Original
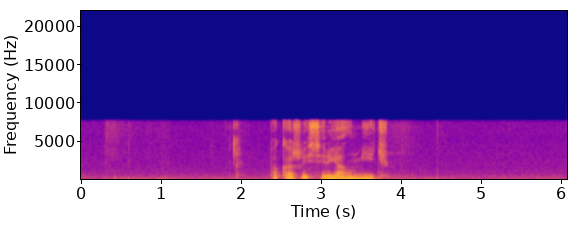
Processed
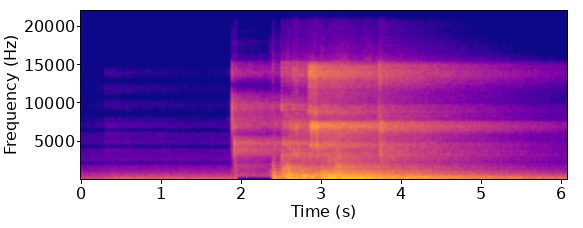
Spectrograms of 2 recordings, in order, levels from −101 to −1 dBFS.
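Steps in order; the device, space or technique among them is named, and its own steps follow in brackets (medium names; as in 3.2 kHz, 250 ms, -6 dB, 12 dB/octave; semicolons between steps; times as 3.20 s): local Wiener filter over 41 samples; shimmer-style reverb (harmony voices +12 st -4 dB; reverberation RT60 4.9 s, pre-delay 18 ms, DRR -1 dB); 1.95–2.39 s: Chebyshev high-pass 390 Hz, order 6; trim +1 dB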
